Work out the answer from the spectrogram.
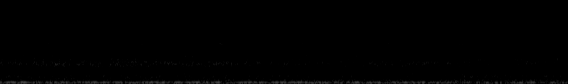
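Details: Owl on a live nest camera at night, 9:38 PM on May 9, 2016, as it receives a mouse: harsh, raspy hissing bursts repeated roughly every second, about six in all, over a steady low rumble.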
